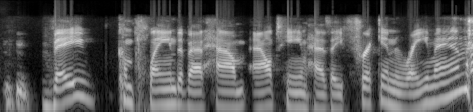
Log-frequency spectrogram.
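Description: A man's voice: on the high side, expressive, slow pace, a bit bright, no room sound, highs cut off. A man talking as a podcast guest, casually telling anecdotes and stating opinions.

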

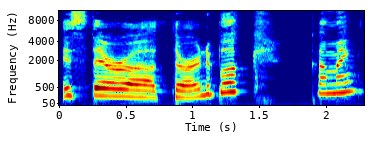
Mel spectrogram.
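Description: Casting: woman from Sweden, interviewer, slow and halting, dry sound. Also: a little high, animated, no room sound. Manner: hesitant, halting with fillers. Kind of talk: casual interview conversation.

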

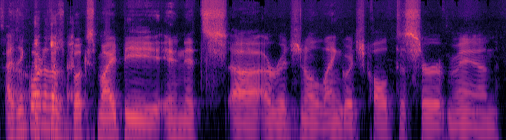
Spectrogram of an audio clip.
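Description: A man's voice: fairly low pitch, moderate pace. A man playing a tabletop game on a podcast, chatting casually and riffing with playful enthusiasm.

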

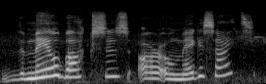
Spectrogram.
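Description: An actress playing a sweet, devoted, bewildered fiancée in a melodramatic comic radio play, gushing and earnest. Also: female voice, high-pitched, animated, slow pace. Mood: puzzled.

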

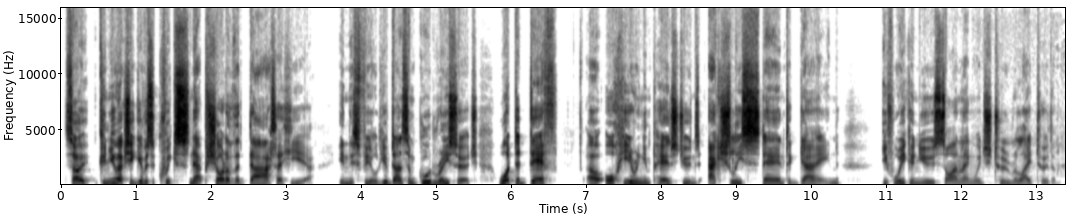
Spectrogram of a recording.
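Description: A man's voice: medium pitch, lively intonation, normal speed. A man hosting a podcast interview, talking earnestly and telling a personal story before asking his guest a question. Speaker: podcast host.

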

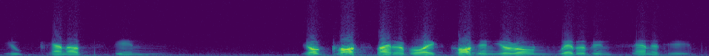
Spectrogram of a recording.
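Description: An actor playing a mysterious invisible avenger in a 1940s radio drama, commanding, taunting and deliberate. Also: male voice, fairly high pitch, dry recording, natural voice. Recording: dry, narrow-band 1940s radio recording.

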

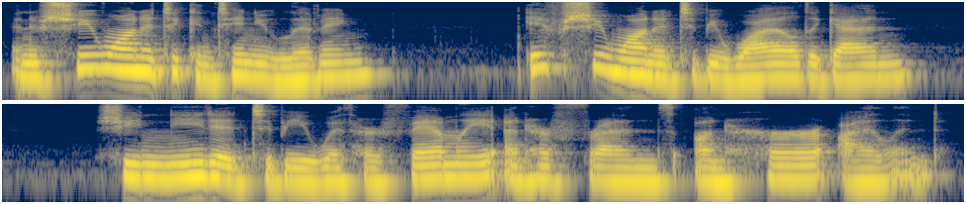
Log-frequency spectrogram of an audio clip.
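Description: Low, mellow woman reading a story. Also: measured pace. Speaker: story reader, school staff. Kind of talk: expressive children's audiobook narration.

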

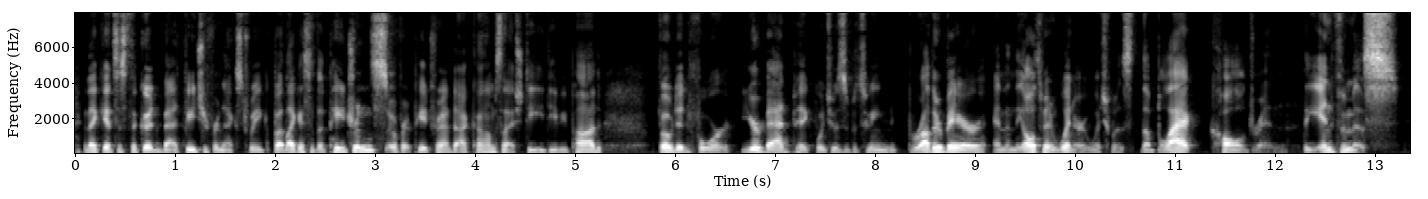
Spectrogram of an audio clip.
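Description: A man's voice: medium pitch, normal speed. Man, podcast co-host, mid-range voice, casual chat, playful banter, jokey.

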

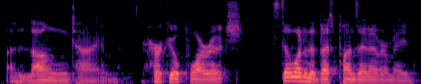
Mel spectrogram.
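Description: A man co-hosting a podcast in casual comedic chat, dry and joking, with a deep voice. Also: expressive, moderate pace, darkish tone. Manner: dry, joking, riffs on bad movies. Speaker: podcast co-host.

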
